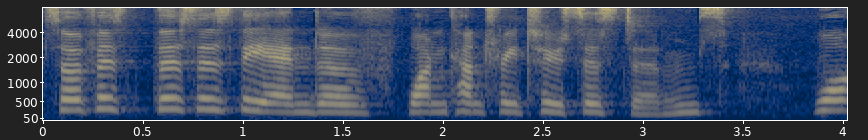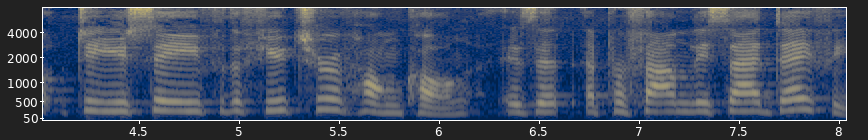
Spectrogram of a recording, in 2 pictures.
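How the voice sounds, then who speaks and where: Heard in a very clean recording against a silent background, this is an ordinary speaking voice at a moderate pace with ordinary pitch variation. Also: woman, fairly high pitch for a woman. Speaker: news presenter. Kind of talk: news interview questions.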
